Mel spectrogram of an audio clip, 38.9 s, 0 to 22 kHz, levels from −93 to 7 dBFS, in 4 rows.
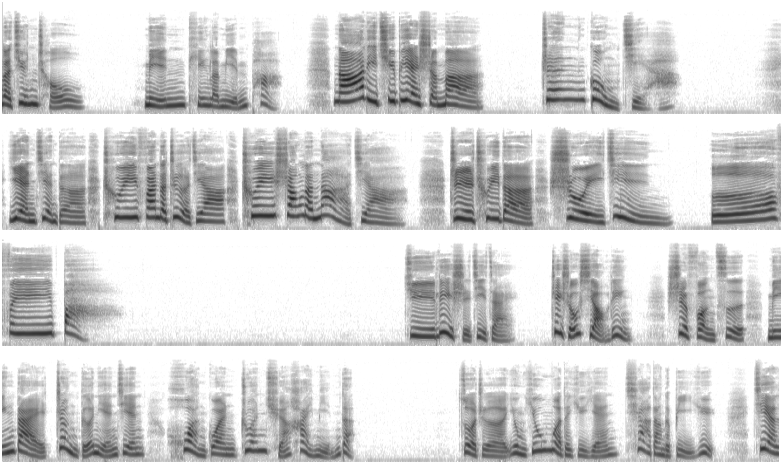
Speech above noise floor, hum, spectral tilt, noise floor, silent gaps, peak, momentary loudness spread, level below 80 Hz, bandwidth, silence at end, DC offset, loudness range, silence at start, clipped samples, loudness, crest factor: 52 dB; none; -3.5 dB/octave; -73 dBFS; none; 0 dBFS; 16 LU; -68 dBFS; 15 kHz; 0 s; under 0.1%; 12 LU; 0 s; under 0.1%; -20 LUFS; 22 dB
